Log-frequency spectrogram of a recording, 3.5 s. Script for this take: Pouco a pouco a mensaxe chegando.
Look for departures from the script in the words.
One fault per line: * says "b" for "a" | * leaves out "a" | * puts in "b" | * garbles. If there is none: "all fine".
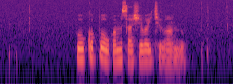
* puts in "vai"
